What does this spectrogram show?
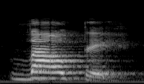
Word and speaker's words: Walter: Walter. Walter tem o som de V, mas se escreve com W.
